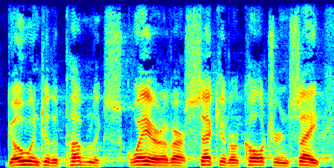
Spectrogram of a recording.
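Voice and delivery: loud, high preacher's proclamation; full-force preaching. Real, not acted.

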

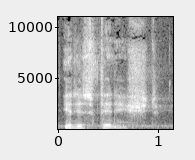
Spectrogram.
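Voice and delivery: low, very soft quote; hushed restating of the final cry; subdued recap. Retold or imitated. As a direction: say it quietly, dropped low. Repeats the cry quietly.

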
